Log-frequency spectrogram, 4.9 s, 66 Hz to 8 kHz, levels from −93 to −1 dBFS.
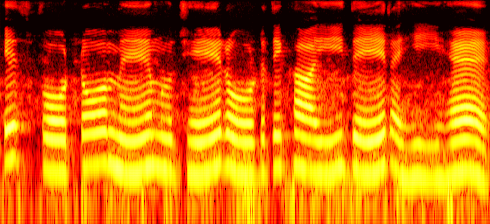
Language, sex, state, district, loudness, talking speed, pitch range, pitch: Hindi, female, Madhya Pradesh, Katni, -17 LUFS, 110 wpm, 195-220 Hz, 205 Hz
